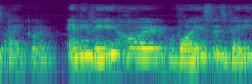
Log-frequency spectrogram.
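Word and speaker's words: Bajka: I'm not sure if this is the correct pronunciation because her name is spelled B-A-J-K-A but apparently pronounced as Biker.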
